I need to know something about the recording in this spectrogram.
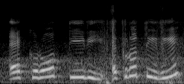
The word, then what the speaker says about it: Akrotiri: The enemy is Cyprus, and their boundary is by United Nations buffer zone in Cyprus, and then by Akitoria. I can't pronounce it. Akrotiri.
